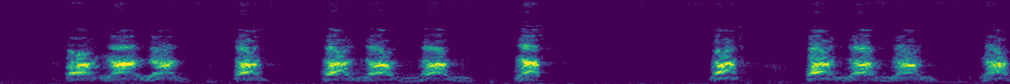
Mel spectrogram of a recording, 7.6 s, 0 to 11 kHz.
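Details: A 10-month-old female griffon hound, trained to follow roe deer and wild boar blood trails, barks in quick bursts of two to four sharp, mid-pitched yaps while retrieving a wild sow at the end of a blood trail.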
